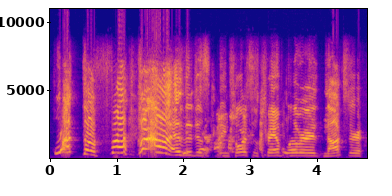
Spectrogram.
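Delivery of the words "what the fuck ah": much higher, louder shriek of shock; shocked scream. Acted. Bandit leader trampled by charging horses, shocked scream. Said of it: "the bandit leader ... is like".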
